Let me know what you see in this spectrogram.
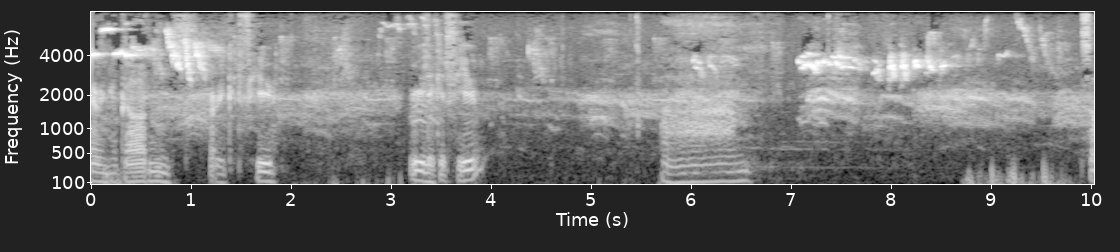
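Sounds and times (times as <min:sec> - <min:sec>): songbird twittering: 0:00.0 - 0:10.0.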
